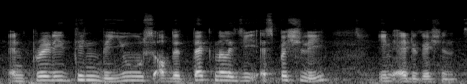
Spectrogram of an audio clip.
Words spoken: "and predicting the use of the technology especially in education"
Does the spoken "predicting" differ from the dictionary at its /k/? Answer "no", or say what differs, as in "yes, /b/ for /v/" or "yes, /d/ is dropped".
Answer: yes, /k/ is dropped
